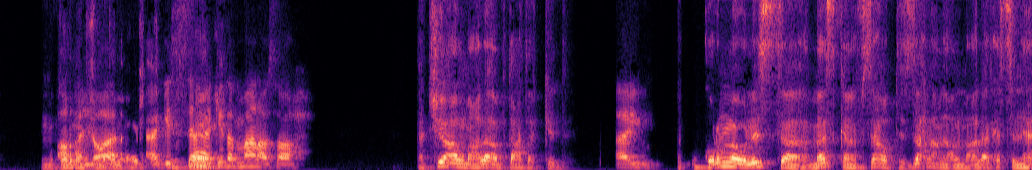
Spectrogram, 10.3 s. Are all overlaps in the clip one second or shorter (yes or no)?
no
